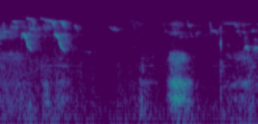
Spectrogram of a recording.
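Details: Songbirds in a local woodland in Devon, England, on a damp morning brightening after drizzle, give quick high chirps and thin sliding notes, two bright calls near the start, with a soft rustle midway.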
